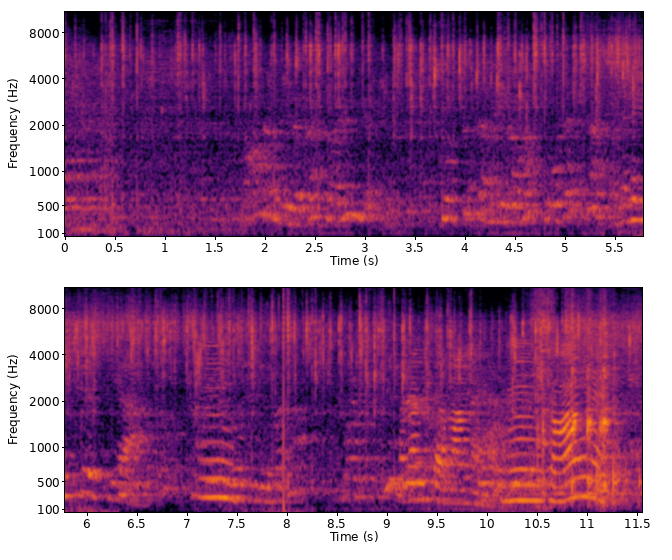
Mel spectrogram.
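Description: Mustard seeds splutter and crackle in hot oil while tempering rasam, a steady busy sizzle running under a voice speaking throughout, growing a little louder toward the end.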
